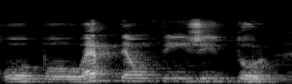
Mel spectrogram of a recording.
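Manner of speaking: "O poeta é um fingidor" slow, hitting the third syllable; stress on the third syllable. Shown as a demonstration. Teacher to class, showing the stressed syllable slowly. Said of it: "a terceira sílaba é mais forte".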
